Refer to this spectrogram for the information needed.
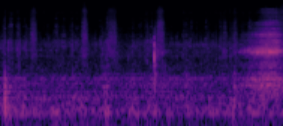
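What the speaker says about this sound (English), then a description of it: "Let's just write the letter names in just to make it easy." A pen scratches across paper as music theory letter names are written in, producing soft, intermittent scribbling strokes that are quiet and close, with a faint squeak near the end.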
